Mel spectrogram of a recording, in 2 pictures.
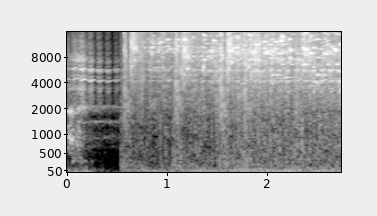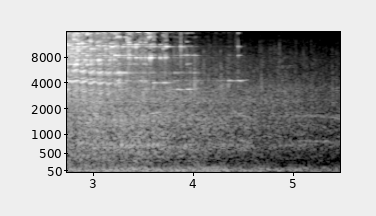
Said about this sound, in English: Mia's glaive sent flying across the field like a bat out of hell, shattered wall after wall with the explosions it leaves in its wake.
